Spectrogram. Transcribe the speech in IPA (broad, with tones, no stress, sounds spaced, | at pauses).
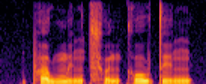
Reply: pʰ ɐ˨˧ w m ɪ˨˥ ŋ t͡sʰ ɵ˨˩ n t̪ʰ o˥ w t̪ ɪ˧ ŋ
